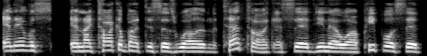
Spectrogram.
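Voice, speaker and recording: Guesting on an interview, a middle-aged woman who is a podcast guest and public speaker rambles casually and candidly through personal anecdotes. Her voice is on the low side and a little mellow, at a moderate pace.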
